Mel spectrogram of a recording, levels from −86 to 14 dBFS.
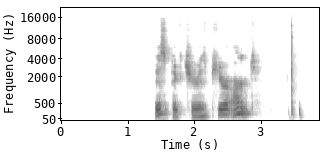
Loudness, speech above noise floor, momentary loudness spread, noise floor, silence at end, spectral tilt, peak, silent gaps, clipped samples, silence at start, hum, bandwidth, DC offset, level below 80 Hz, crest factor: -35 LUFS; over 56 dB; 10 LU; under -90 dBFS; 0.25 s; -4.5 dB/octave; -14 dBFS; none; under 0.1%; 1.4 s; none; 15.5 kHz; under 0.1%; -78 dBFS; 24 dB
